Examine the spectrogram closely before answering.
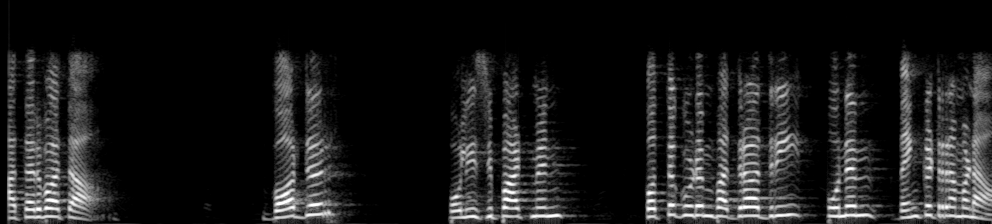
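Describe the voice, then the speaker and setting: A woman announcing recruits' names one by one at an award ceremony, in a slow, measured way. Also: high-pitched, fairly even intonation. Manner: slow, measured name-calling into a PA. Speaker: event announcer. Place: large stadium ceremony. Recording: dull lo-fi broadcast sound.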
